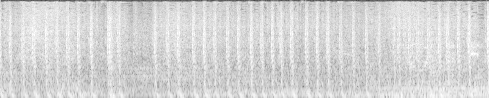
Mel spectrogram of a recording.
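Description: Rapid, dense gunfire from the player's weapon in the video game Awakened, a continuous automatic rattle of loud, closely spaced shots running without pause.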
